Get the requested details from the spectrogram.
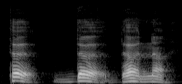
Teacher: जीभ कहाँ लग रही है? दांतों के निकट।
